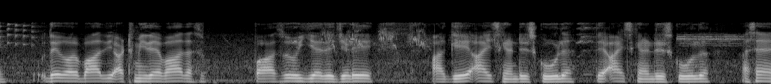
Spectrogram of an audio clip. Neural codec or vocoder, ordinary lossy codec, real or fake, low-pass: none; none; real; 7.2 kHz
